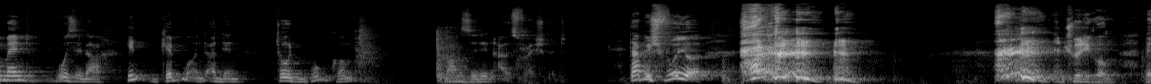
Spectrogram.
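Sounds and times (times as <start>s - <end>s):
speech: 0.0s - 3.8s, 4.4s - 5.6s, 6.3s - 8.7s, 10.0s - 11.5s
throat clearing from a froggy hoarse throat: 7.4s - 8.8s, 10.0s - 10.6s.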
